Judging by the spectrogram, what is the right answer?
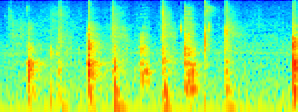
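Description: Caramelized onions chopped with a knife on a cutting board: about nine distinct close, crisp knife taps at an uneven pace, moderately loud.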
